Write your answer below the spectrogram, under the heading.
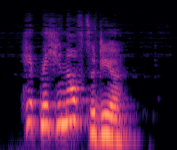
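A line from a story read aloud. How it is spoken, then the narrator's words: Calling out. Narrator (German): rief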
